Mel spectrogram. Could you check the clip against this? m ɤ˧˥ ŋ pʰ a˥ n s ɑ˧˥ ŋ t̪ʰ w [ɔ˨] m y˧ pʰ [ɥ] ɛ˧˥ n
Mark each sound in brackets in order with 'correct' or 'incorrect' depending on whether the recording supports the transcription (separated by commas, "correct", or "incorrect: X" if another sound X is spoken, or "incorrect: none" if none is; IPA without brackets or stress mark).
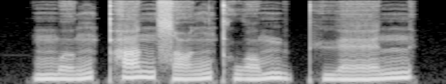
incorrect: ɔ˧˥, correct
